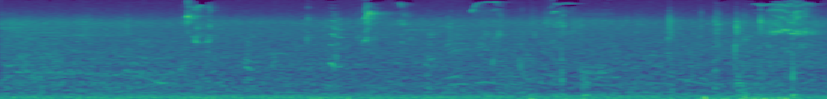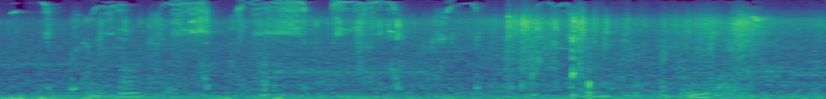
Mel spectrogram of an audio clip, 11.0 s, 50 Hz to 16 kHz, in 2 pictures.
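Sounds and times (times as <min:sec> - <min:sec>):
baby monkey squeaking: 0:01.2 - 0:03.9, 0:04.9 - 0:09.5.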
